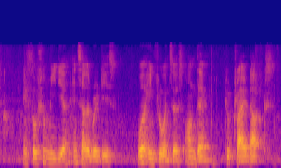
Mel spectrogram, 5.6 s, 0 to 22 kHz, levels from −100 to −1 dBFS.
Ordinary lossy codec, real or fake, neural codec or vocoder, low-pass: none; real; none; 7.2 kHz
